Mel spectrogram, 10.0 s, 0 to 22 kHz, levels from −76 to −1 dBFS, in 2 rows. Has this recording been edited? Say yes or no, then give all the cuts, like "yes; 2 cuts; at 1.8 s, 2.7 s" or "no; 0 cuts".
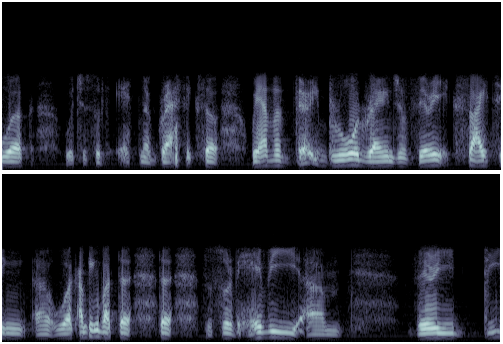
yes; 2 cuts; at 5.9 s, 6.5 s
